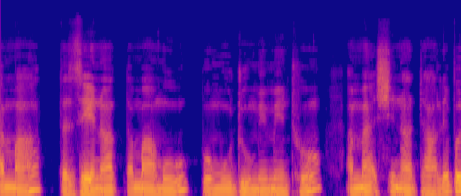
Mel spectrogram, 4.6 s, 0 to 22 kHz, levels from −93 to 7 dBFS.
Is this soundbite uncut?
no; 1 cut; at 1.2 s

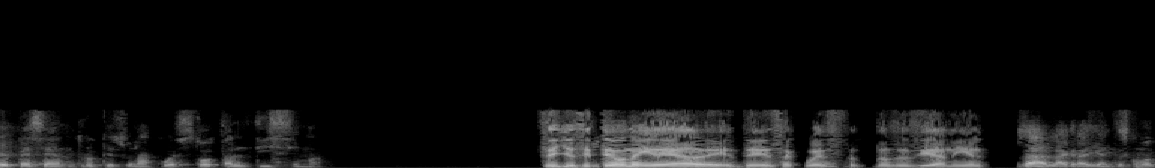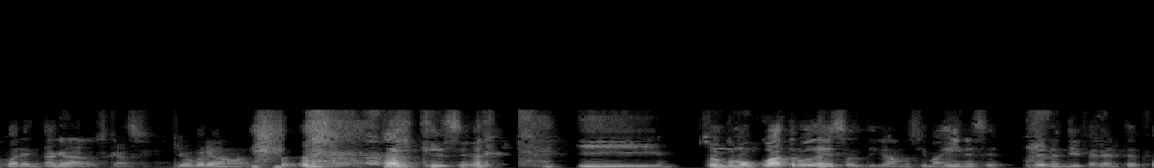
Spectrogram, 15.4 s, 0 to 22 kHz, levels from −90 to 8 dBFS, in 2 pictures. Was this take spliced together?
yes; 1 cut; at 6.6 s

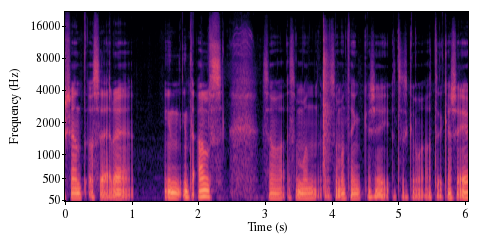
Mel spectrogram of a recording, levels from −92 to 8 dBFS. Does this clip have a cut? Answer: no; 0 cuts

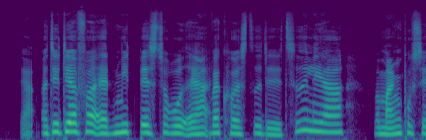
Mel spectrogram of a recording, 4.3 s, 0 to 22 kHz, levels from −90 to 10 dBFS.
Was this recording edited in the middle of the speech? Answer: yes; 1 cut; at 2.1 s

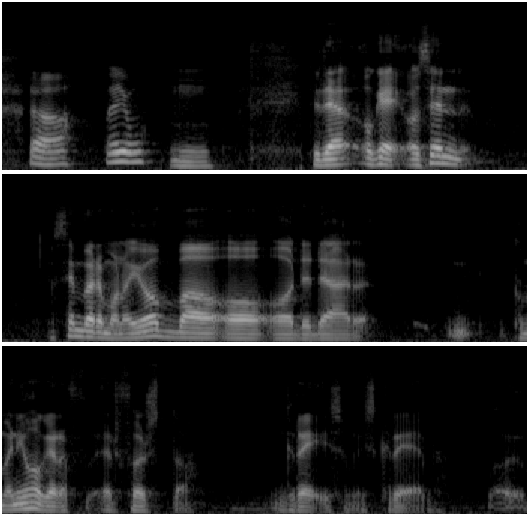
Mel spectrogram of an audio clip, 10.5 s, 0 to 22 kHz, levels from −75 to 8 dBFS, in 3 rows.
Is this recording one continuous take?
yes; 0 cuts

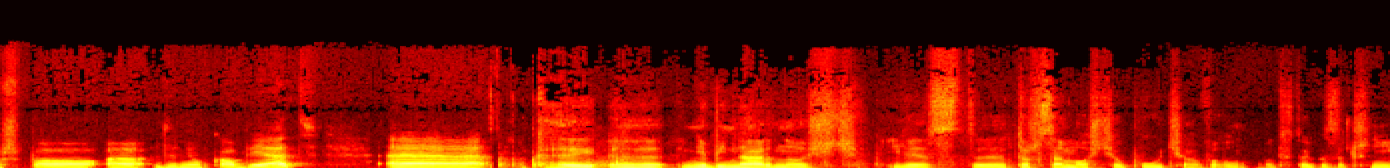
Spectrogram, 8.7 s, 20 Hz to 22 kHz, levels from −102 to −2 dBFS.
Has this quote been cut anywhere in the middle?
yes; 1 cut; at 3.1 s

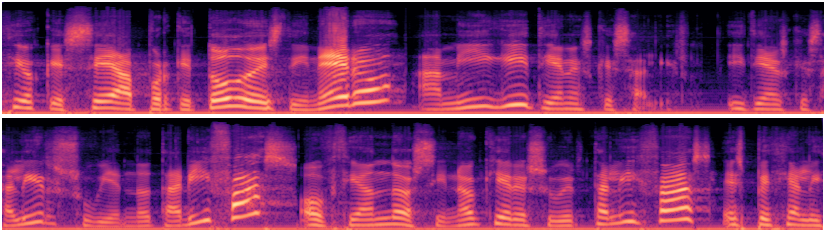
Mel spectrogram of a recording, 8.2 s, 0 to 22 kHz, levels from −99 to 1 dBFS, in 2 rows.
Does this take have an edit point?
yes; 1 cut; at 5.6 s

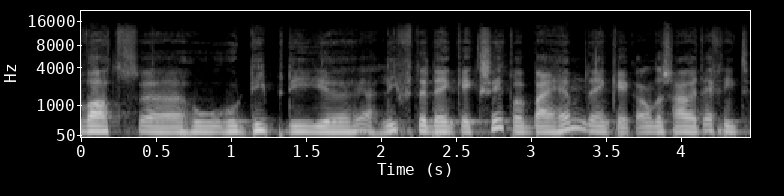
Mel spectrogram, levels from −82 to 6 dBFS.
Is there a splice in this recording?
yes; 1 cut; at 2.9 s

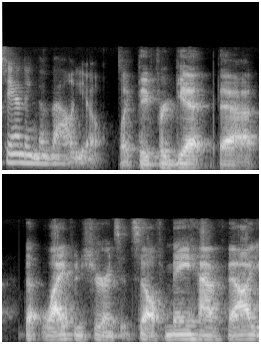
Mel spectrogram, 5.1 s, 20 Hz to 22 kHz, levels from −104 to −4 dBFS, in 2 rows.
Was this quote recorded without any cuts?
no; 1 cut; at 1.2 s

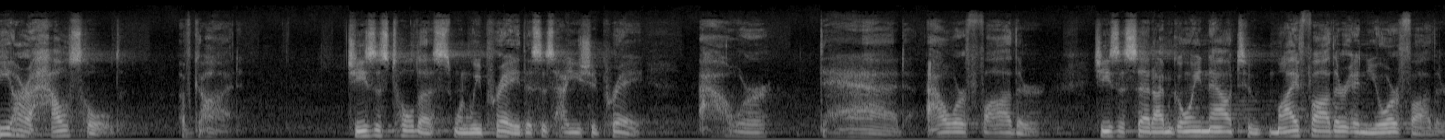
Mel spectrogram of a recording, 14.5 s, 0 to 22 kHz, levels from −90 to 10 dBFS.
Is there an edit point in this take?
no; 0 cuts

